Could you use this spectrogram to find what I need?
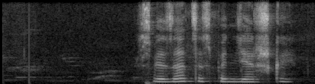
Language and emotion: Russian, neutral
